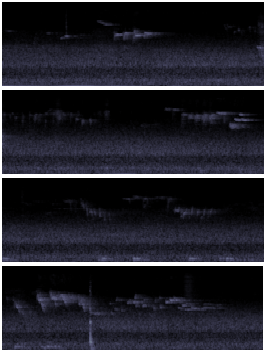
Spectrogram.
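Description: Small birds chirping and singing repeatedly over a steady hiss of outdoor ambient noise, with one sharp click about thirteen seconds in.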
